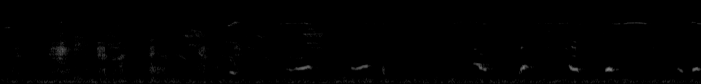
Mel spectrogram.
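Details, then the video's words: Puppies in a fight: harsh scuffling squeals at first, then a run of short, clipped yips about once a second, each a small rising-falling whine, over a low steady hum. "puppy dog fighting original sound"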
